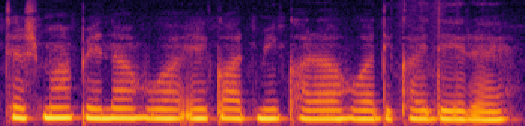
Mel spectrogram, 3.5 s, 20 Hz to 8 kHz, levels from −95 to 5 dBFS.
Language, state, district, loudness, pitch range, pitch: Hindi, Arunachal Pradesh, Papum Pare, -12 LUFS, 205-220 Hz, 215 Hz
